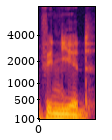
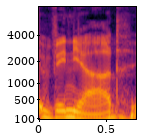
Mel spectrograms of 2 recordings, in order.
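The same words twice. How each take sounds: First: The last part of the word is said quickly. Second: The last part of the word is drawn out.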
